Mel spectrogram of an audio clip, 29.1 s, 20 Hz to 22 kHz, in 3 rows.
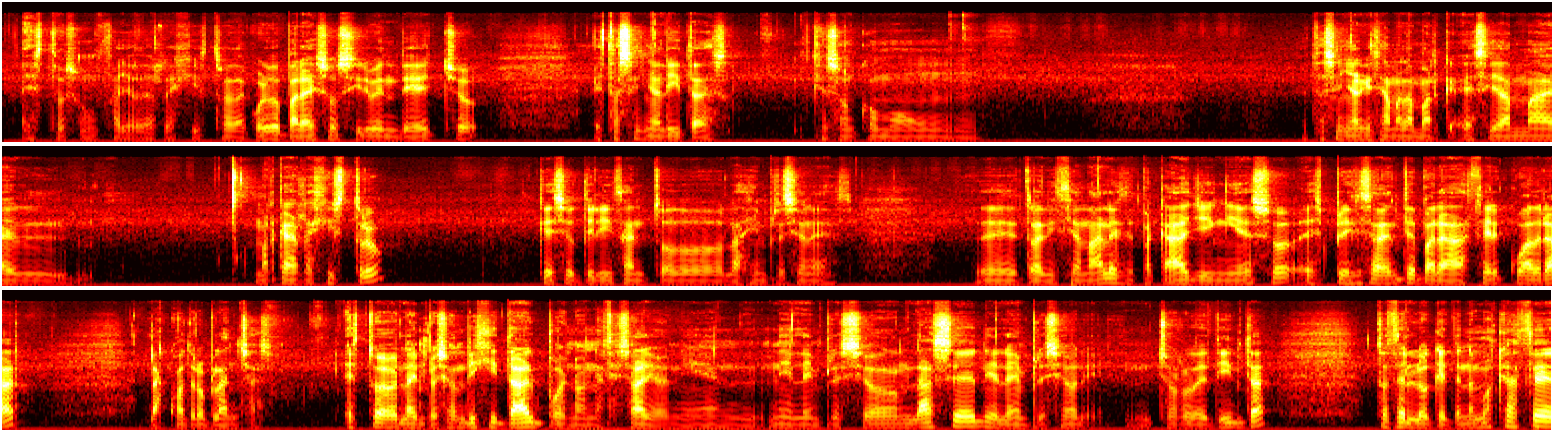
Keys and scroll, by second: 26.9 super+Tab.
